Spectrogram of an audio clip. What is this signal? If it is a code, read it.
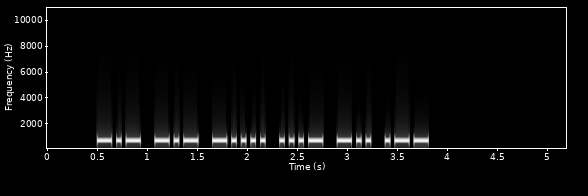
Morse code, heard as a keyed tone, about 25 wpm, 700 Hz. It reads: KK6VDW
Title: USA Call Signs - 6 Characters - Repeated 3x - 25wpm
